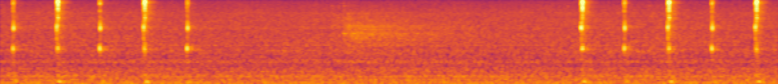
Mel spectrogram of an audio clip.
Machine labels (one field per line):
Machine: valve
